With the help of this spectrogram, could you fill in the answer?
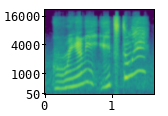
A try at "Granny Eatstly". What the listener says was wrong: Yes, Granny Eatstly. But emphasis on Eatstly, not Granny.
